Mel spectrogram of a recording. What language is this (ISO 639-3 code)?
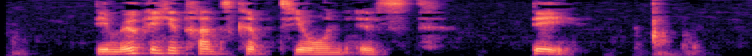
deu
